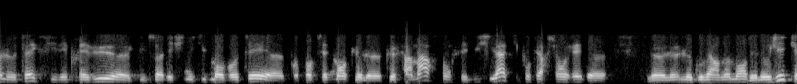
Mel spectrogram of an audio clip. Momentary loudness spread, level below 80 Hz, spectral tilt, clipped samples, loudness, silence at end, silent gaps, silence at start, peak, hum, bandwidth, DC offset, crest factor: 8 LU; -66 dBFS; -8.5 dB/octave; under 0.1%; -18 LUFS; 0 s; none; 0 s; -4 dBFS; none; 4.4 kHz; under 0.1%; 14 dB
